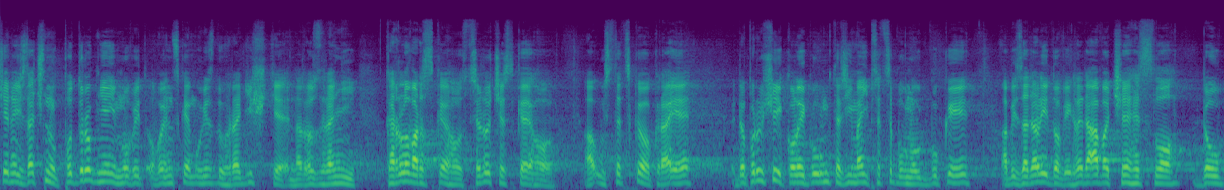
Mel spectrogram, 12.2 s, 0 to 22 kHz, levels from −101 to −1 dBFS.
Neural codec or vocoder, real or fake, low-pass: vocoder, 44.1 kHz, 128 mel bands, Pupu-Vocoder; fake; 14.4 kHz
